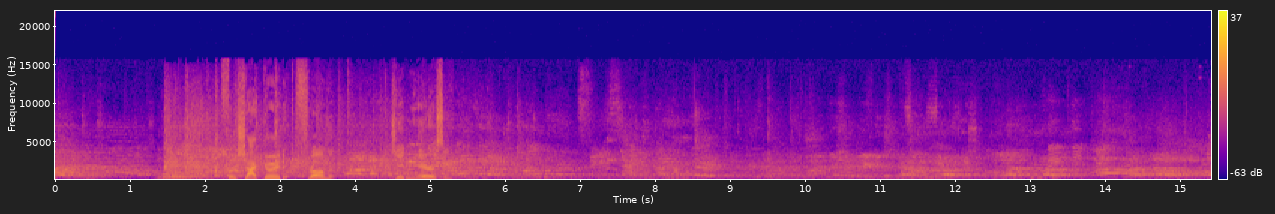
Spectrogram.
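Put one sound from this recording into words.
A crowd murmurs and chatters in an echoing gym.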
